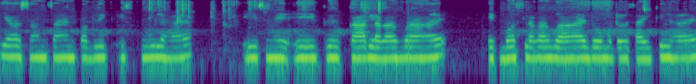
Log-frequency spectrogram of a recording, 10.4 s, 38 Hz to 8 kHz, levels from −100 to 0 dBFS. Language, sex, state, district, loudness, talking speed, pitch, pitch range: Hindi, female, Bihar, Purnia, -25 LUFS, 120 wpm, 205 Hz, 200-210 Hz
